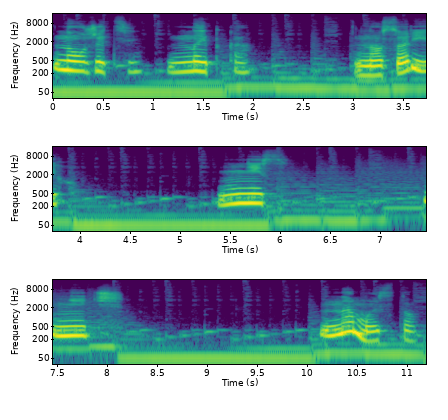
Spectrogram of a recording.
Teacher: щоб вимовити звук на кінчик язика впирається верхні зуби бокові кінці язика притискаються до кутніх зубів струмінь повітря розриває зімкнення між язиком і зубами повітря зустрічає перешкоди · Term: звуки н і ні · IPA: [н, н']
